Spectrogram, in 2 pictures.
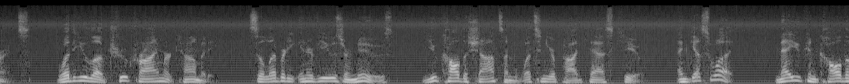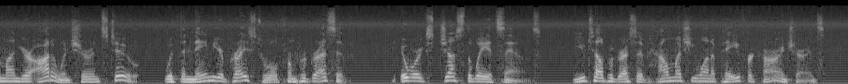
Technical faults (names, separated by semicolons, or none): mains buzz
